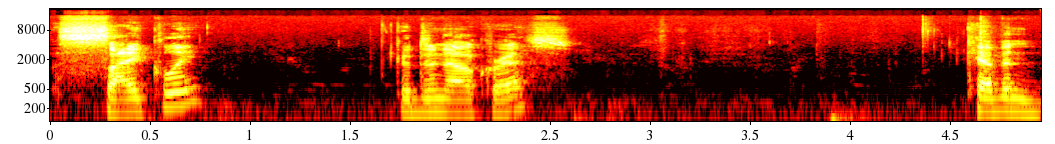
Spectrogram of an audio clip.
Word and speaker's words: Sikma: It's pronounced Sikma.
